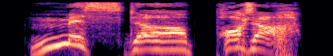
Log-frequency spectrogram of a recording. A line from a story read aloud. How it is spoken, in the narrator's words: barked Professor Quirrell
